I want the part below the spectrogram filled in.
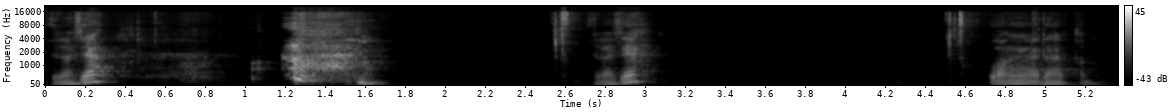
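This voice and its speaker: A man coaching a seminar crowd on business and money, his pitch swooping with animation. He talks playfully, fires rhetorical questions and keeps asking whether everyone follows. He laughs easily at his own jokes. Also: sing-song, slow, fairly bright tone. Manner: playful, rhetorical, repeatedly checks "clear?" with the audience. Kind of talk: motivational seminar talk. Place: live and virtual seminar.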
